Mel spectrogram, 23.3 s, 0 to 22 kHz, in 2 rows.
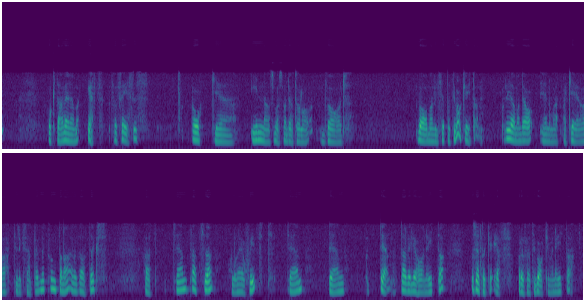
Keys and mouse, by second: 17.1-18.3 drag, 21.0-22.8 middle drag, 21.0 f.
